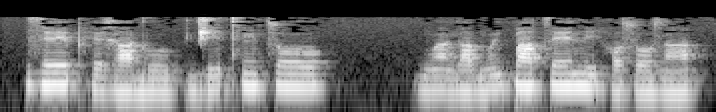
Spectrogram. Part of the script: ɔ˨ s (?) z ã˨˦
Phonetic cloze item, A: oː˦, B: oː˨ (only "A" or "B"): B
